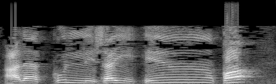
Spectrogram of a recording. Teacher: هنا بقى اخفاء حقيقي والغنة مفخمة لان بعدها قاف مفخمة مفتوحة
